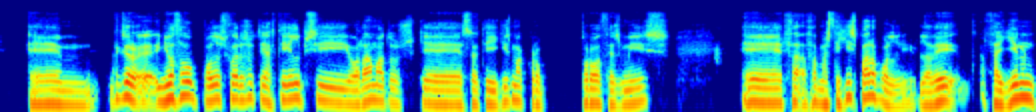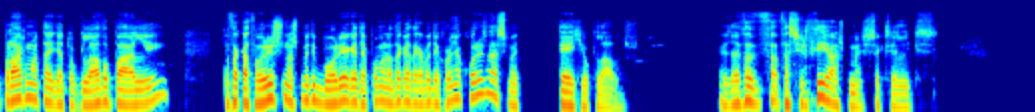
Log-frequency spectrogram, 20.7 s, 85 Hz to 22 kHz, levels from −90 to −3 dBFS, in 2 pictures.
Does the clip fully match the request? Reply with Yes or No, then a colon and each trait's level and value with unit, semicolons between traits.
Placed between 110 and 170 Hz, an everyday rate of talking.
Yes: medium, 140 Hz; average, 160 wpm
